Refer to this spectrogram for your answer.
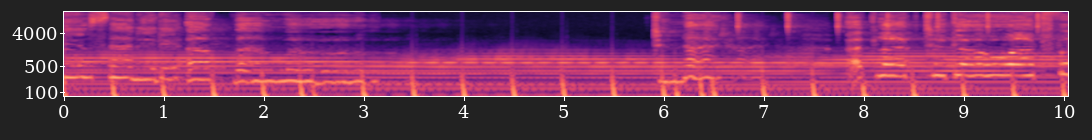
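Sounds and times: deep kick drum: 0.0 - 10.0
sustained synth chords: 0.0 - 10.0.

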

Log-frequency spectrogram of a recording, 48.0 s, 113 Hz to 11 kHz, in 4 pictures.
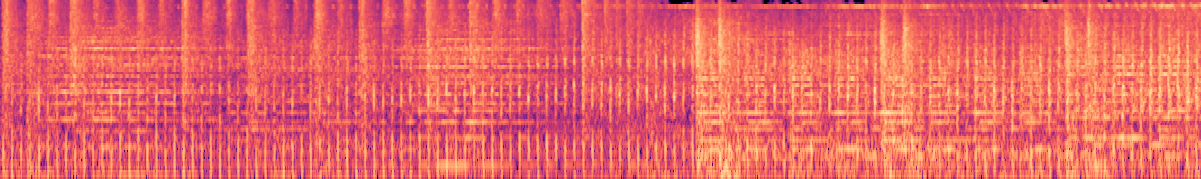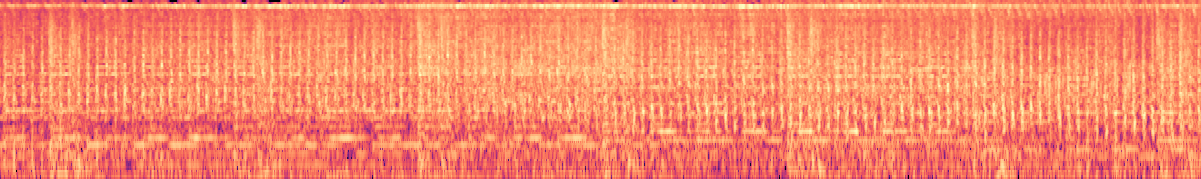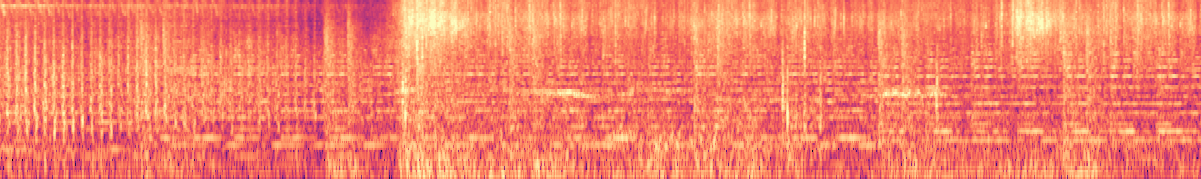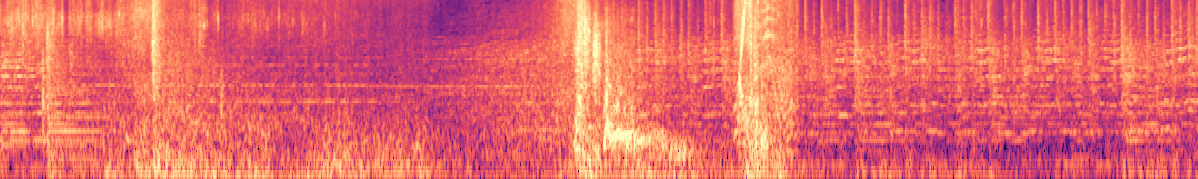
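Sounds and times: helicopter rotor chopping: 0.0 - 39.1, 41.6 - 48.0
film score music: 0.0 - 48.0.

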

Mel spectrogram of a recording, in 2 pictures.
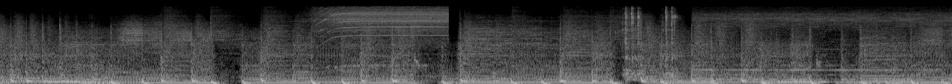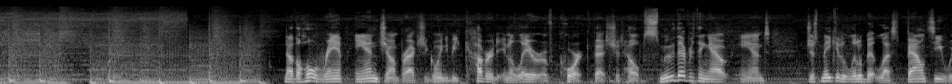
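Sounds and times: background music: 0.0 - 19.0
cordless drill driving screws: 3.1 - 4.6
electric palm sander: 3.2 - 4.5, 7.0 - 12.4, 14.8 - 19.0.

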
